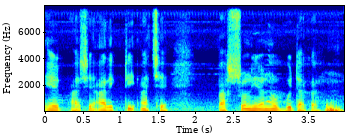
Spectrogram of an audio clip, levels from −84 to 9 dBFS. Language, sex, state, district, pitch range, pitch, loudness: Bengali, male, Tripura, West Tripura, 115-125 Hz, 120 Hz, -18 LUFS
